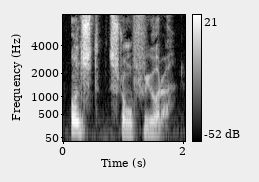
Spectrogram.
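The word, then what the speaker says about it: Untersturmführer: So Reichsführer Himmler himself offers von Braun the rank of Unststromführer, which is like a second lieutenant. So a low level. – Daniel, did he get that right? Is that the right way to pronounce that? <That's it.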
